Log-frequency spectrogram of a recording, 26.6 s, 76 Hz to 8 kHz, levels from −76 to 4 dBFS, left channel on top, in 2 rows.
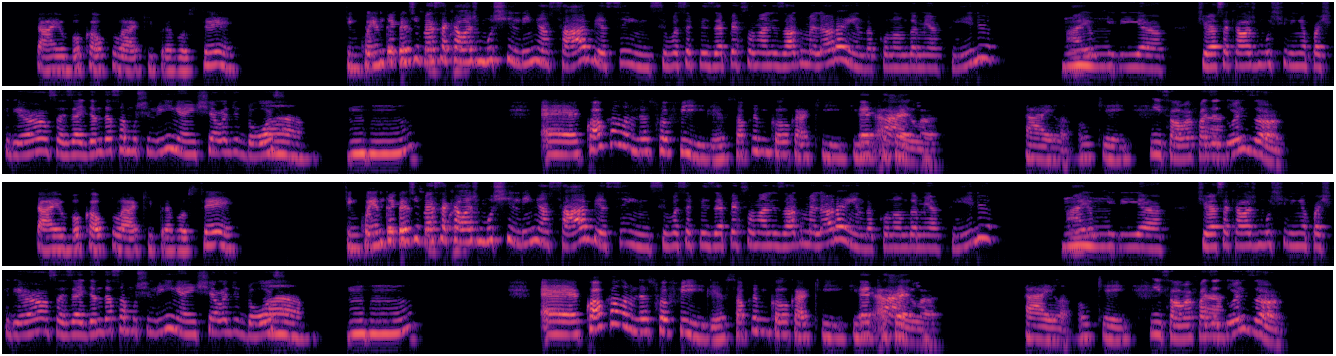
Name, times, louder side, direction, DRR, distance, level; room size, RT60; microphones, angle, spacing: voice 1, 0.3-2.3 3.4-4.6 10.6-11.1 15.9-16.4 16.8-17.4 18.4-22.3 23.5-24.8 25.3-25.5, right 2 dB, 45° right, 0.8 m, -30 dB
voice 2, 3.6-9.9 10.6-11.6 12.0-16.1 21.9-22.6 24.8-26.1, equal, ahead, 0.5 m, -31 dB
3.0 x 2.3 x 2.7 m
head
